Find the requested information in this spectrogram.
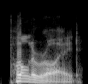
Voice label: "Polaroid", American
